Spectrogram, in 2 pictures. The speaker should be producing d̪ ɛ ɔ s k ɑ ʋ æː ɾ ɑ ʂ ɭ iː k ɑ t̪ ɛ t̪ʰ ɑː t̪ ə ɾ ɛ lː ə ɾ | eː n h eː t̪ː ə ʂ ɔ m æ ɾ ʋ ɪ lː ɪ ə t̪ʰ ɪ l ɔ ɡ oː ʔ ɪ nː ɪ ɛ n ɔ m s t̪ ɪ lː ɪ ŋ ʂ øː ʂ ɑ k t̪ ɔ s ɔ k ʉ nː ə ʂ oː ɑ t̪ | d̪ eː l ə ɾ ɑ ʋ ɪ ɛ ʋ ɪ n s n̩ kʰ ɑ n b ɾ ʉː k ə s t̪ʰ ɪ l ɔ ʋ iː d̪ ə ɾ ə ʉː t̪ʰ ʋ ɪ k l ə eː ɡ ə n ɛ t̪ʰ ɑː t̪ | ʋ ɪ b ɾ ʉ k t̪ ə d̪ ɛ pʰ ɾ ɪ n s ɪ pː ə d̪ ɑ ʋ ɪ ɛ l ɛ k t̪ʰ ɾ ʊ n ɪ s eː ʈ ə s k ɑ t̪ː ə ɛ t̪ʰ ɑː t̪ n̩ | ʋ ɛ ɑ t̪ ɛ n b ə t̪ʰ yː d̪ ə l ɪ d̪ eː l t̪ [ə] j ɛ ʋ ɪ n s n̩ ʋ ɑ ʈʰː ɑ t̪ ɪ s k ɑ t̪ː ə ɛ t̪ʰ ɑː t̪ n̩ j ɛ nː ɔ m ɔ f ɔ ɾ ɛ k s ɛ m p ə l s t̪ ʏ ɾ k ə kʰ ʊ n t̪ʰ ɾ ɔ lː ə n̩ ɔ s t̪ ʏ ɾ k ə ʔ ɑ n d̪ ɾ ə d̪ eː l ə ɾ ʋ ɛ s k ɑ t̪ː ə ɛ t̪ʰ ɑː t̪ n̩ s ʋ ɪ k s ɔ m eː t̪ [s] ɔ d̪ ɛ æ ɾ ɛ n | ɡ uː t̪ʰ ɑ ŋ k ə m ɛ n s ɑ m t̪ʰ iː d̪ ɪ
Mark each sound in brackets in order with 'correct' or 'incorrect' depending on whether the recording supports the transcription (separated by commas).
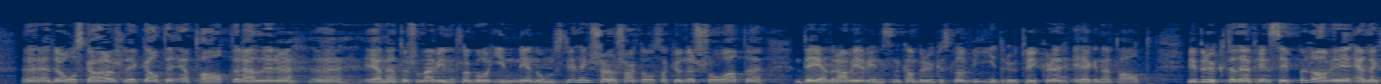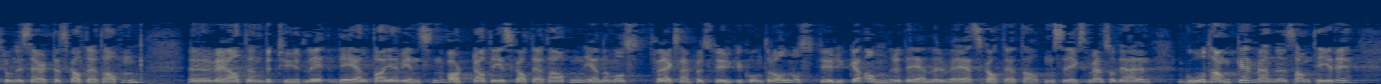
incorrect, correct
